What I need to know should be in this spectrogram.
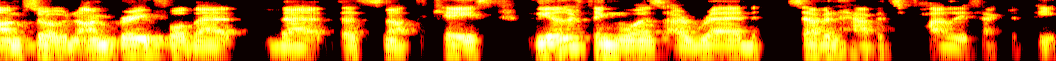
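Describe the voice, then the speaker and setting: With an American accent, a man talks at a very fast pace with hardly any pauses. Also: medium pitch for a man, dry, close sound with no echo. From US Midwest, central Wisconsin. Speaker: financial advisor. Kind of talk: podcast interview. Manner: animated.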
